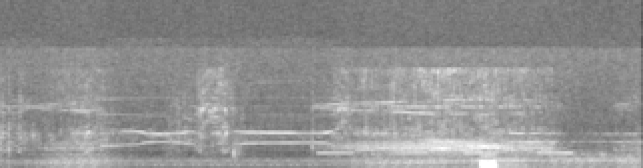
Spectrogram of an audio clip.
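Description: Near silence: faint outdoor background with thin high tones and one brief faint pitched blip near the end.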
